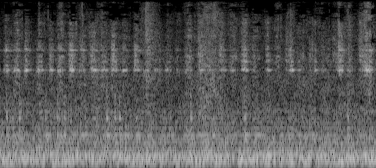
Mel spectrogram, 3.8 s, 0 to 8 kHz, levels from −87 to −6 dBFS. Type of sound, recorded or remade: recorded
